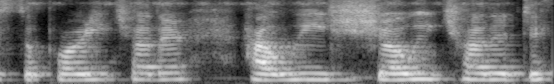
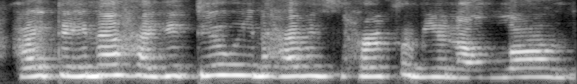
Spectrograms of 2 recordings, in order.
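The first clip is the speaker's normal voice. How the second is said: high loud delighted hello; excited greeting; 6 semitones higher, 6 dB louder than usual. Real, not acted. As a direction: call out happily to a friend. Excitedly greeting old friend.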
